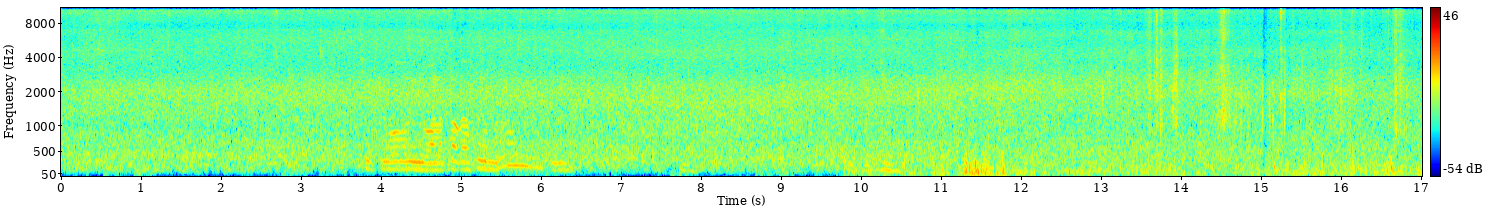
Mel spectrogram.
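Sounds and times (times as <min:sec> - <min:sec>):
river water rushing: 0:00.0 - 0:17.0
wind buffeting on microphone: 0:08.8 - 0:17.0.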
